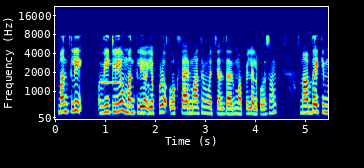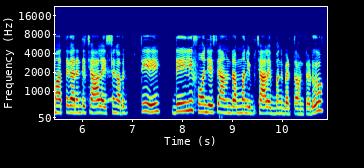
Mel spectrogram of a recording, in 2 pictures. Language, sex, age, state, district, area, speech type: Telugu, female, 18-30, Andhra Pradesh, Sri Balaji, rural, spontaneous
